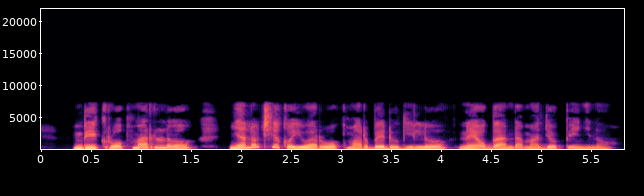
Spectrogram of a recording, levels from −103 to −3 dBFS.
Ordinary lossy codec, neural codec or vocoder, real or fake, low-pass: none; codec, 16 kHz, 2 kbps, X-Codec, WavLM features, trained on Multilingual LibriSpeech; fake; 7.2 kHz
